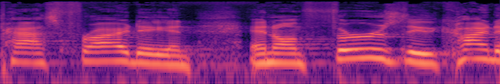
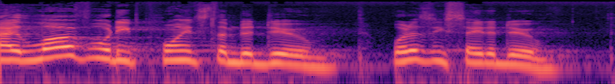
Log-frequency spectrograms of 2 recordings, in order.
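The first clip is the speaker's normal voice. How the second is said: usual speaking voice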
